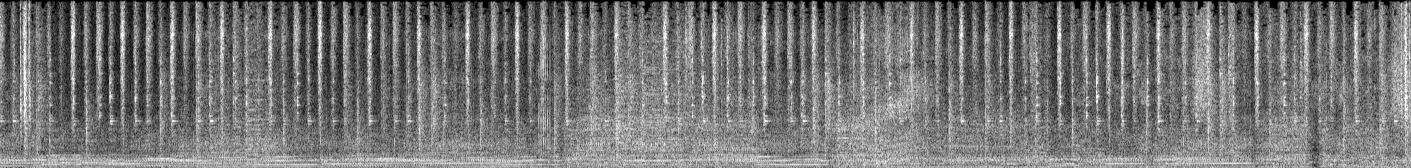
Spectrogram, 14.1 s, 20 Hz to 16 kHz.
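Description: Ferrari F430 Scuderia's V8 heard from inside the cabin while being driven hard on a race track. The engine note climbs and steps down as it is revved through the gears, with a sharp break about thirteen seconds in.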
